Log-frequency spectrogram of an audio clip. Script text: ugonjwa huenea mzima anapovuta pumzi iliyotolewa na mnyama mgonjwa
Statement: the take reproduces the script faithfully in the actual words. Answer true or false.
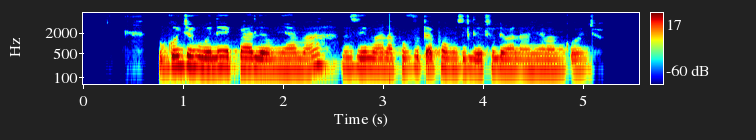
false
